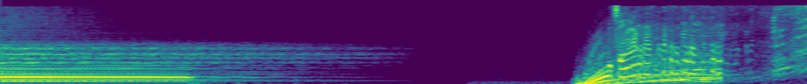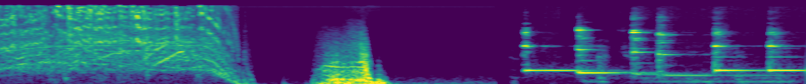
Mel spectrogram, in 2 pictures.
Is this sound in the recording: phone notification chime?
yes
